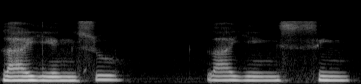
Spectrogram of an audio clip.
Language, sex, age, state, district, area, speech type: Manipuri, female, 18-30, Manipur, Senapati, rural, spontaneous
